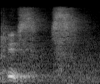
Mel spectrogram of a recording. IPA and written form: hɪs (hiss)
